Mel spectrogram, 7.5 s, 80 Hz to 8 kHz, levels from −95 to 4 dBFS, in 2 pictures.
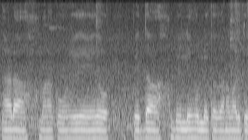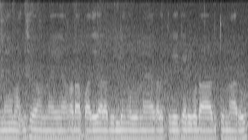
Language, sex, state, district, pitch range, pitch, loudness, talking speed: Telugu, male, Andhra Pradesh, Anantapur, 115-120 Hz, 120 Hz, -17 LUFS, 105 wpm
